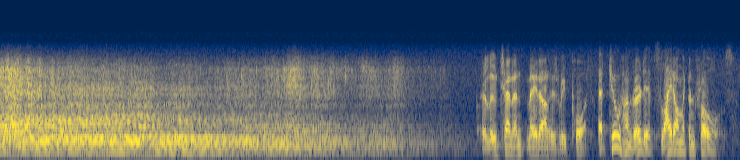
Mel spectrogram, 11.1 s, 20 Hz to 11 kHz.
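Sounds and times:
Japanese Zero fighter plane engine revving, taking off down a runway: 0:00.0 - 0:07.3
speech: 0:07.4 - 0:11.0.

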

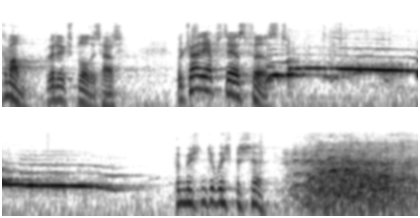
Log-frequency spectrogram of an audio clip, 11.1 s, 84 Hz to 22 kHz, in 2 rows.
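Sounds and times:
speech: 0:00.0 - 0:01.7, 0:02.3 - 0:03.9, 0:07.9 - 0:09.4
single dog howling: 0:03.5 - 0:07.7
laughter: 0:09.3 - 0:11.0.

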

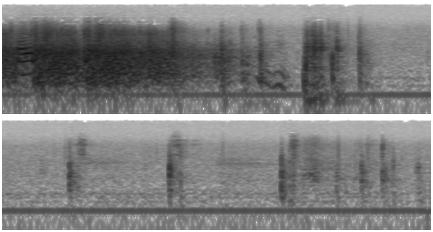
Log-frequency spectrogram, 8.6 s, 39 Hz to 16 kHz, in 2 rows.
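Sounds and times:
gunshots in a staged radio drama shootout: 0:00.0 - 0:02.6.

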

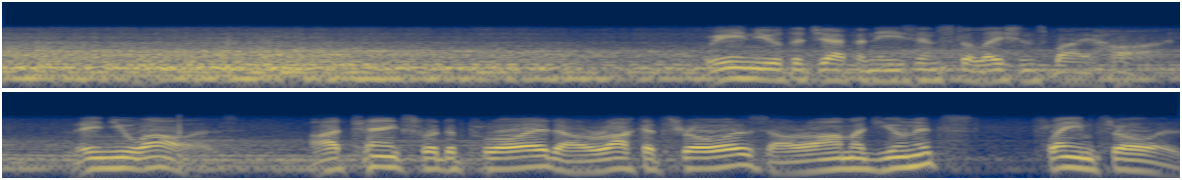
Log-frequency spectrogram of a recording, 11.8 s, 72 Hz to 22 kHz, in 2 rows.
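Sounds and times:
reconnaissance propeller planes flying overhead: 0:00.0 - 0:10.5
speech: 0:03.6 - 0:11.7.

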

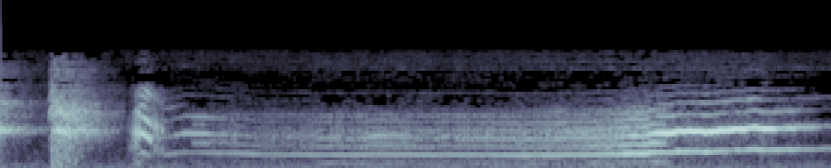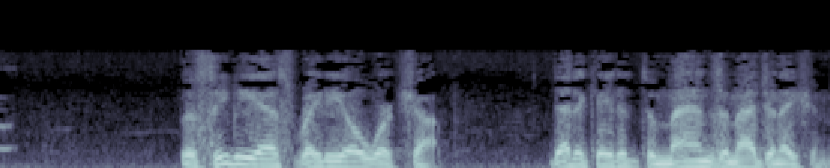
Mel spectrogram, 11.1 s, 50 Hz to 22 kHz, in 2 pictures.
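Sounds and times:
dog yelping: 0:00.0 - 0:05.7
dog howling: 0:00.8 - 0:05.7
speech: 0:06.8 - 0:08.5, 0:09.2 - 0:11.0.

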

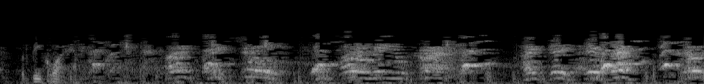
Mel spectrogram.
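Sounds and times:
speech: 0:00.3 - 0:01.0
puppy yelping and whimpering in distress from being beaten: 0:00.9 - 0:02.4, 0:03.0 - 0:03.5, 0:04.4 - 0:05.2, 0:06.0 - 0:07.0.

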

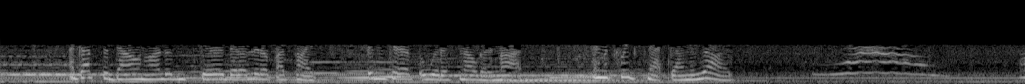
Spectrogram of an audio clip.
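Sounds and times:
speech: 0:00.8 - 0:07.5
human voice imitating a cat meow: 0:08.2 - 0:09.5.

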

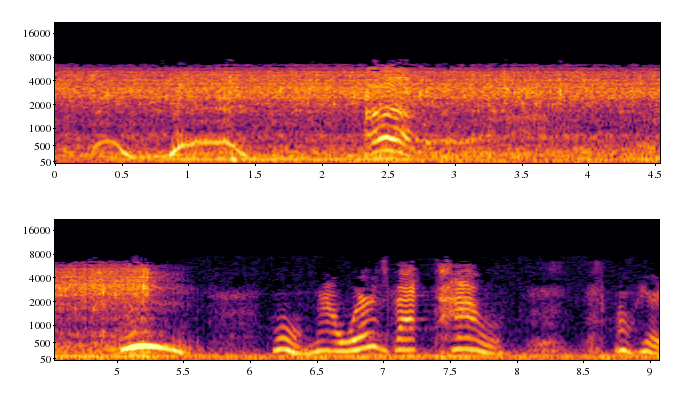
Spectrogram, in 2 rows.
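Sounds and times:
cold shower water running: 0:00.0 - 0:05.6
speech: 0:00.5 - 0:01.6, 0:05.0 - 0:05.4, 0:06.2 - 0:08.0, 0:08.7 - 0:09.0.

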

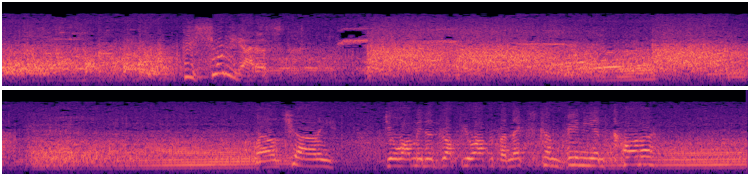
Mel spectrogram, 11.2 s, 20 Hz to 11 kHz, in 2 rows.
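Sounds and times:
rushing road noise: 0:00.0 - 0:11.1
speech: 0:01.4 - 0:02.9, 0:07.7 - 0:10.9
car speeding off with loud engine roar: 0:02.8 - 0:07.8, 0:09.4 - 0:11.1.

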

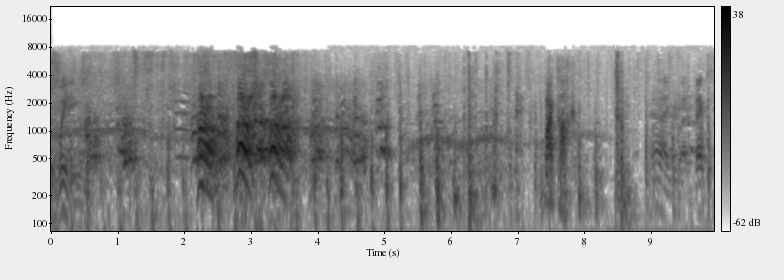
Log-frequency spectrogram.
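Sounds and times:
speech: 0:00.1 - 0:00.6
sled dog barking and whimpering: 0:00.5 - 0:06.1.

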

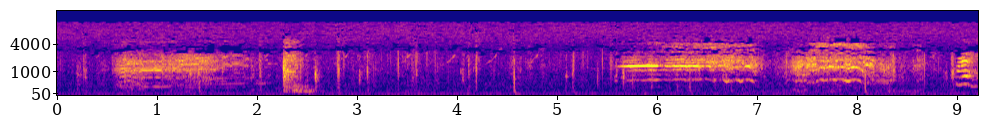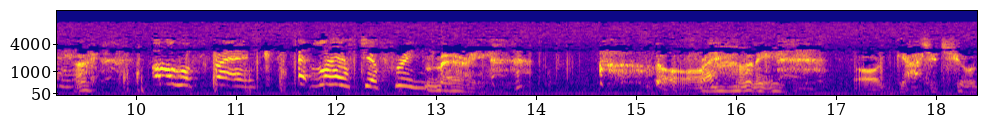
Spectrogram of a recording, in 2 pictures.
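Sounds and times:
faint hoof clops: 0:00.0 - 0:12.6
horse whinnying outside a prison's main gate: 0:00.6 - 0:02.3, 0:05.6 - 0:08.7
shuffling: 0:01.4 - 0:15.5
speech: 0:12.3 - 0:13.6, 0:16.2 - 0:16.6, 0:17.6 - 0:18.4.

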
